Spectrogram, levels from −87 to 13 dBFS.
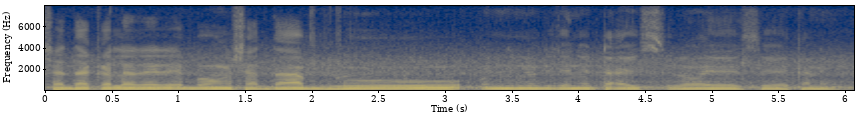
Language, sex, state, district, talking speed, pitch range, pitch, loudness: Bengali, male, Assam, Hailakandi, 100 wpm, 100-110 Hz, 105 Hz, -15 LUFS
